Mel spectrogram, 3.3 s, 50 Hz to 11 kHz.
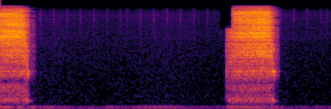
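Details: Barn owl owlet in a nest box, morning of 17 May 2023: two harsh, breathy hissing screeches about two seconds apart over a low steady hum.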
